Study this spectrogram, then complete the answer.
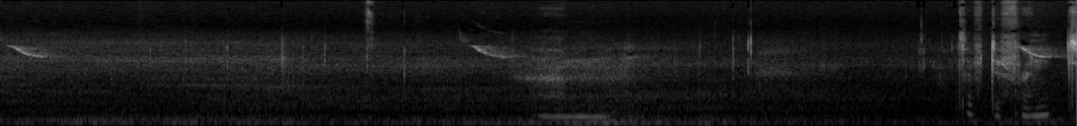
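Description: A slow stream flows softly.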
